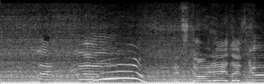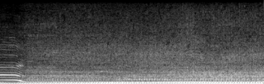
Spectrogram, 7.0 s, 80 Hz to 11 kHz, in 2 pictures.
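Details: Porsche 944 turbo project, first start after almost two years, weak battery and a fuel leak: steady even engine drone with a firm low pulse, no knocks or misses; engine running cleanly.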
